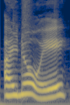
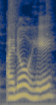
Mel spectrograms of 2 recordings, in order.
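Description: First: The Canadian 'eh' is strongly exaggerated. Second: The Canadian 'eh' is soft and natural.

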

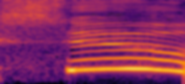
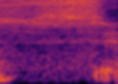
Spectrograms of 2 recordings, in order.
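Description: First: The name is yelled out loudly. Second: The name is whispered quietly. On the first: Someone is calling out for a friend. "somebody will be yelling for their friend" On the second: A hidden figure mimics the call to be creepy. "he whispers it from off in the distance"

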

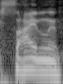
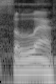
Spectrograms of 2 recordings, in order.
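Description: First: The first vowel differs from the vowel in synth. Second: The first vowel matches the vowel in synth. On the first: "Or Silenth, if you want to pronounce it" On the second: "I pronounce it as Silenth, only because how do you pronounce synth? Synth"

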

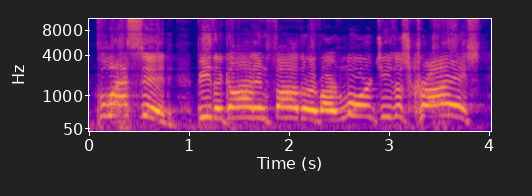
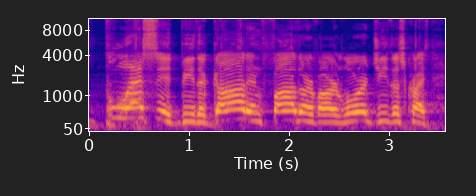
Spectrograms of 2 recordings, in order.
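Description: First: The sentence is read with excited, exclamatory energy. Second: The sentence is read in a flat, plain way. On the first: The speaker calls it right. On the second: The speaker calls it wrong.

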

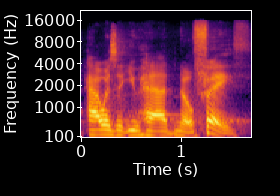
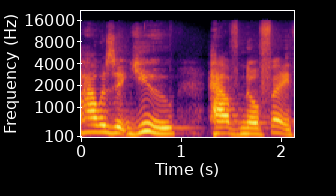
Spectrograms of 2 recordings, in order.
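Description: First: The stress falls on the word faith. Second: The stress falls on the word you. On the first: The question is about their lack of faith. "the emphasis has always been on" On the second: These people above all should have had faith. "You of all people"

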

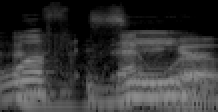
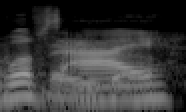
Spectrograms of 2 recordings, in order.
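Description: First: The name ends with an 'ee' sound. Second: The name ends with an 'eye' sound.

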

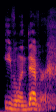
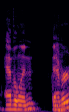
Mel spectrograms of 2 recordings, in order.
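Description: First: The name is said quickly, run together. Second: The name is said at an ordinary pace.

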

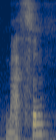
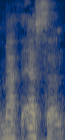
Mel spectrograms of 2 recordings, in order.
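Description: First: The middle E sound is left out. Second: The middle E sound is clearly pronounced. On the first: The speaker calls it wrong. "was that E silent?" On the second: The speaker calls it right. "You pronounce it"

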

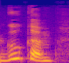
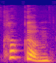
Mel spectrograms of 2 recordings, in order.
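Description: First: The word begins with a soft G sound. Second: The word begins with a hard K sound. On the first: This is the form used where the speaker is from. "where we're from, we say Gugu, because that's short for Gookum" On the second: This is the Plains Cree form used locally. "here the dialect is Cookum"

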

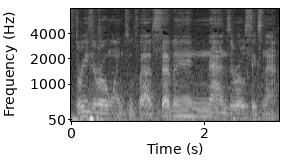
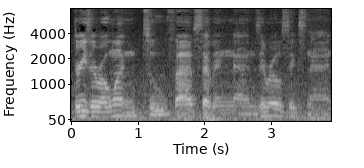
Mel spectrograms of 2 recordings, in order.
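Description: First: The number is said at normal speed. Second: The number is said slowly.

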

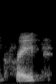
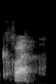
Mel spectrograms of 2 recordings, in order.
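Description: First: The word is said with an American accent. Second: The word is said with a French accent. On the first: "instead of saying crepe" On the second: "I didn't even know how to say words in without a French accent"

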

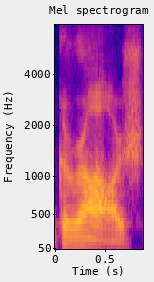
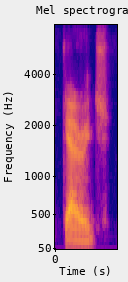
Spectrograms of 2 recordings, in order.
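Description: First: The word is said with an exotic, foreign-sounding pronunciation. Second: The word is said with a plain, ordinary English pronunciation. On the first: It sounds fancy or posh. "like making the word sound exotic" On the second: It is the usual everyday way. "as opposed to most English that would say garage"

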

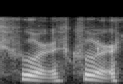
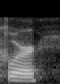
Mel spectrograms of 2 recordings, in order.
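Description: First: The name is said with a French pronunciation. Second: The name is said with an English pronunciation. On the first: "if you're French" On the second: "But I say core"

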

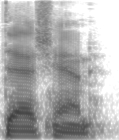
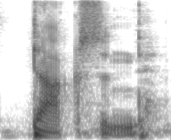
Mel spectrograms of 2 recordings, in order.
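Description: First: The word begins with a "dash" sound. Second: The word begins with a "dacks" sound. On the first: The speaker calls it wrong. "What did I say? Dashhound?" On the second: The speaker calls it right. "it's going to drive me nuts if I don't say it. It's dachshund"

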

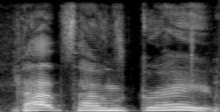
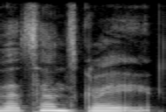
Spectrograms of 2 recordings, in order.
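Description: First: It is said in a sincere, warm tone. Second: It is said in a sarcastic-sounding tone. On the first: The praise is genuinely meant. The speaker calls it right. "I meant it" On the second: The praise seems not meant. The speaker calls it wrong. "that sounded so sarcastic"

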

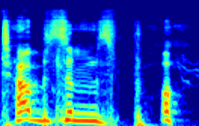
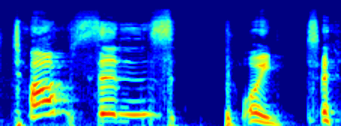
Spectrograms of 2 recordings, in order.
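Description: First: The name is said as Tubson's. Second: The name is said as Thompson's. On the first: This imitates someone else's habitual mispronunciation. The speaker calls it wrong. "he's always like Tubson's Point" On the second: This is the proper way to say the name. The speaker calls it right. "say it with me"

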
